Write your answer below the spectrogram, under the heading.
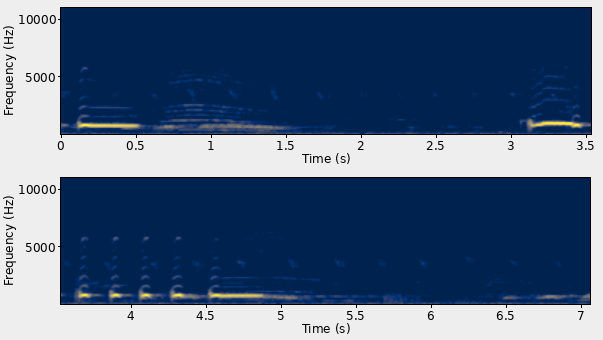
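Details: Bangkok-type zebra dove used as a singing lure for reluctant doves. A long coo ends one phrase and soft coos follow. Then a full phrase comes: a rising note, a burst of short notes and a sustained coo, before a faint coo.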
